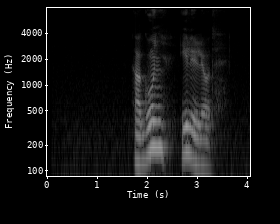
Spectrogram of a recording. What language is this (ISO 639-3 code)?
rus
